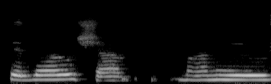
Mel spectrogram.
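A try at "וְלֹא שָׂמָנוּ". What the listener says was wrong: Sa. That one's a sin.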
